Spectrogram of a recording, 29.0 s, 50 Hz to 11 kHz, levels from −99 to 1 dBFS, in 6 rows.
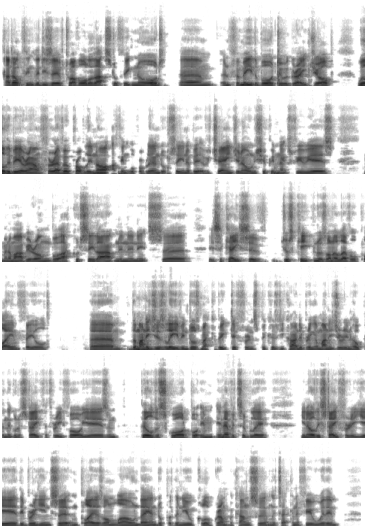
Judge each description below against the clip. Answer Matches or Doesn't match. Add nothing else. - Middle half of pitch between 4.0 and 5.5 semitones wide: Doesn't match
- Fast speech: Matches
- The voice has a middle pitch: Doesn't match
